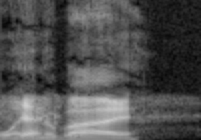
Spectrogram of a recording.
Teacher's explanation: it's bueno bye with the B barely pronounced, right? Pronounced like a W?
